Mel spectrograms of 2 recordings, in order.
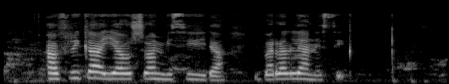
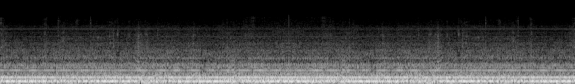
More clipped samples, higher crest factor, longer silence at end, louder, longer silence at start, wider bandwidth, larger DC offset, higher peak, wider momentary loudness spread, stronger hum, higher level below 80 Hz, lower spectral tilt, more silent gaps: neither; first, 18 dB vs 12 dB; about the same, 0.05 s vs 0 s; second, -24 LUFS vs -12 LUFS; about the same, 0.05 s vs 0 s; first, 11.5 kHz vs 5.8 kHz; neither; second, -8 dBFS vs 0 dBFS; first, 23 LU vs 2 LU; neither; second, -72 dBFS vs -26 dBFS; second, -2 dB/octave vs -10.5 dB/octave; neither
